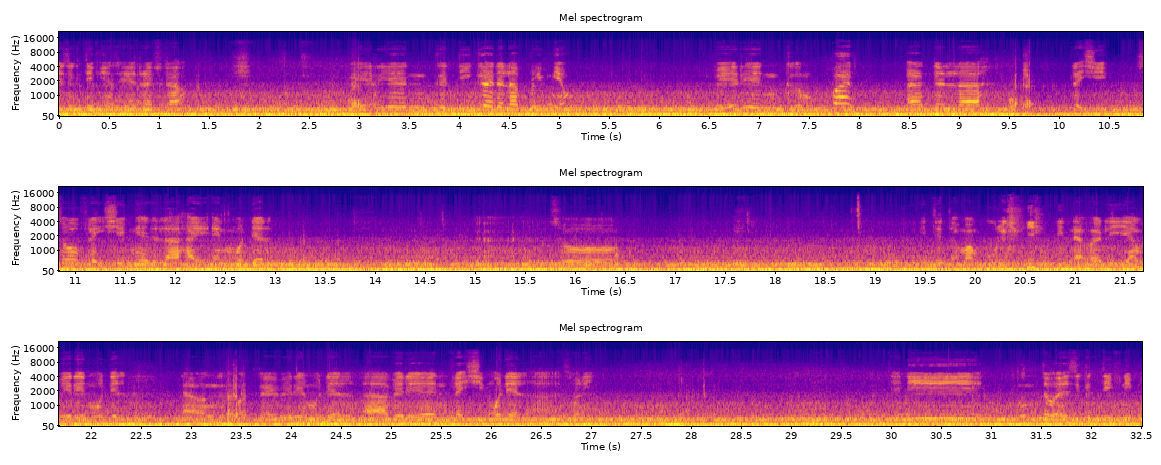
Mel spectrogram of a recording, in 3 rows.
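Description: Steady low rumble of road and engine noise inside the cabin of a Proton X50 being driven, with a voice talking on and off over it.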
